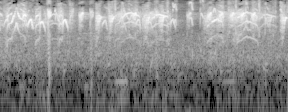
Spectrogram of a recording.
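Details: Sunbird lure calls: bursts of shrill high twittering and quick squeaky notes, broken by a brief pause midway, then resuming just as busily.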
